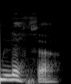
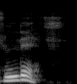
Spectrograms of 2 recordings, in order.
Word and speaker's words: Lithe: Tolkien's Lord of the Rings, the word does appear as the hobbits celebrated their Midsummer's Day by the name of Lith, which is spelled L-I-T-H-E.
